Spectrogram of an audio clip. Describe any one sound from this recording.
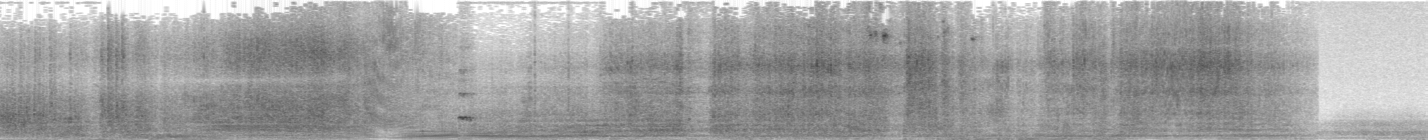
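A rally car engine roars loudly as it accelerates and revs past up close.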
